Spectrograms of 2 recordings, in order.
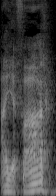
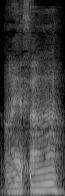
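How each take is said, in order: First: It is said with a Scottish accent. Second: It is said with a Northern English accent. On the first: "a Scottish person saying" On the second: "somebody from the north of England saying"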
